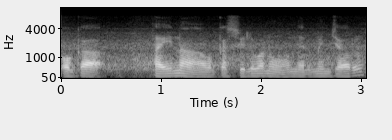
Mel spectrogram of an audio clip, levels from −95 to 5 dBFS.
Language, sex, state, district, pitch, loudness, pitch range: Telugu, male, Andhra Pradesh, Guntur, 105 Hz, -19 LUFS, 100-110 Hz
